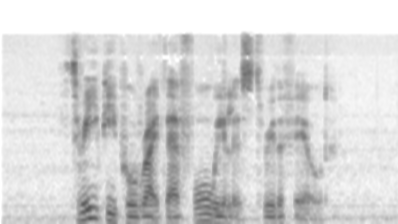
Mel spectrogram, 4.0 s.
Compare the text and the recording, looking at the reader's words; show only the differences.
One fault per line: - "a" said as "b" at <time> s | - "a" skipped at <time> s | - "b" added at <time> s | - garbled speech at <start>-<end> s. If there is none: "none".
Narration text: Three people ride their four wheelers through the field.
none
